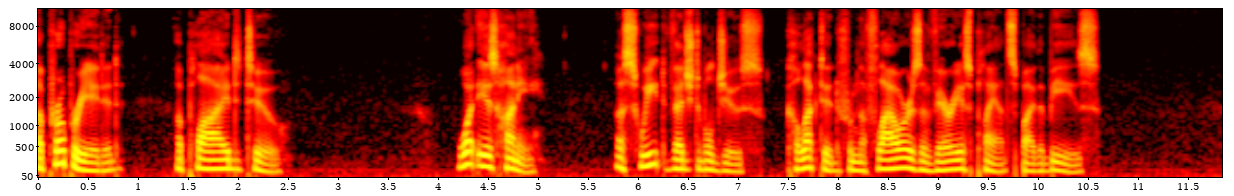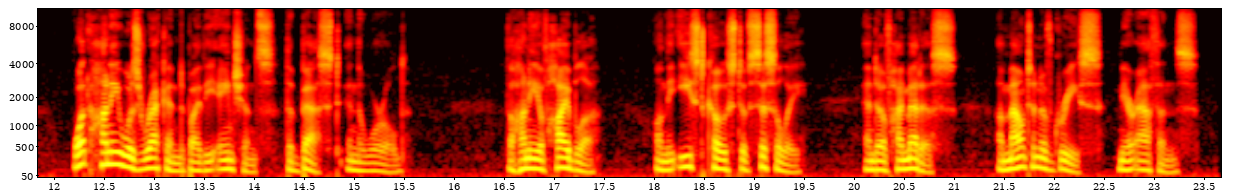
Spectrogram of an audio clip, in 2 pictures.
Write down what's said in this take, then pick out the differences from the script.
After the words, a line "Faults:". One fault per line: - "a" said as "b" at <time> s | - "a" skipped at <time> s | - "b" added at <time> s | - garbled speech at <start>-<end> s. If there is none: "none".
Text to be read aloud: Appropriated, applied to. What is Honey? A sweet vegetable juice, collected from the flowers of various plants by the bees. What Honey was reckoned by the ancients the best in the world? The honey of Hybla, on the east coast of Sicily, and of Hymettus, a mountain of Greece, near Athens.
Appropriated, applied to. What is Honey? A sweet vegetable juice, collected from the flowers of various plants by the bees. What Honey was reckoned by the ancients the best in the world? The honey of Hybla, on the east coast of Sicily, and of Hymettus, a mountain of Greece, near Athens.
Faults:
none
